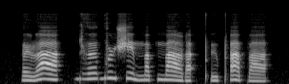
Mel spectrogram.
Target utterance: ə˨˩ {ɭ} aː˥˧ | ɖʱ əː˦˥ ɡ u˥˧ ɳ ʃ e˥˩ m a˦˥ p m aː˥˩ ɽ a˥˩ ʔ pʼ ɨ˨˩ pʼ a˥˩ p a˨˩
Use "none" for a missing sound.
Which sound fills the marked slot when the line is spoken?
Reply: ɭ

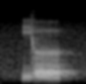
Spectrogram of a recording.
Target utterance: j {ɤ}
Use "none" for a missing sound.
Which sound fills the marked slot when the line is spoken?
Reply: ɤ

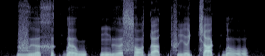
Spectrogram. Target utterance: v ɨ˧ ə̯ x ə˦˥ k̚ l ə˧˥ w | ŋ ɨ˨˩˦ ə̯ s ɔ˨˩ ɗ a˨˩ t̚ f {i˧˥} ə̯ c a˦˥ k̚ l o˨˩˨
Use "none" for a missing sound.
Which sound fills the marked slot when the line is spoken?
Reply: i˧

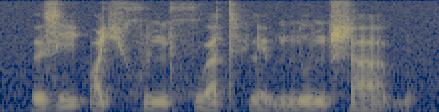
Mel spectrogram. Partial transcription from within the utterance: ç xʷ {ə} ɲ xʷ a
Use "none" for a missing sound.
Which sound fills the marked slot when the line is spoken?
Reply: ə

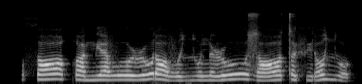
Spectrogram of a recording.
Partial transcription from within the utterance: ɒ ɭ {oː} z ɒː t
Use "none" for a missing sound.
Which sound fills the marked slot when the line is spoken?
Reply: oː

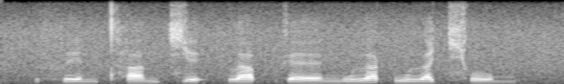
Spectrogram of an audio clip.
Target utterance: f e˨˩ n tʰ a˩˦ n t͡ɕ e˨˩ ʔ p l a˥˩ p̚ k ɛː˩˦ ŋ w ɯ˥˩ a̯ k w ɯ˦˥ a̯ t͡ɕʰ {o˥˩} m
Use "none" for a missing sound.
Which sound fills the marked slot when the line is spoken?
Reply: o˨˩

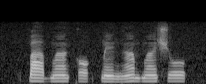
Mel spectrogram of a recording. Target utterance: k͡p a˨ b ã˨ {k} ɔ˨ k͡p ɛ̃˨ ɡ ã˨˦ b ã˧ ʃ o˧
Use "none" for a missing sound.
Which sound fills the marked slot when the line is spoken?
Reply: k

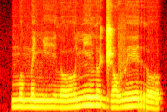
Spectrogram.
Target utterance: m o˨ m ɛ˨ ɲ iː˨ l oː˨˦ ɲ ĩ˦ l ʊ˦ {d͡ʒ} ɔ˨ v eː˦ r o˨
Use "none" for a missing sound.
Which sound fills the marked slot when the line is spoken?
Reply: d͡ʒ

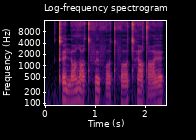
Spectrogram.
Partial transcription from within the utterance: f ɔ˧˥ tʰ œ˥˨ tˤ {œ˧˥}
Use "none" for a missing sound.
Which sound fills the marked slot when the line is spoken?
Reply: œ˧˥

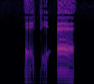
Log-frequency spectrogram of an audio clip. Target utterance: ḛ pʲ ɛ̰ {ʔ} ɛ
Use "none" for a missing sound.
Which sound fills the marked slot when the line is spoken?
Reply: ʔ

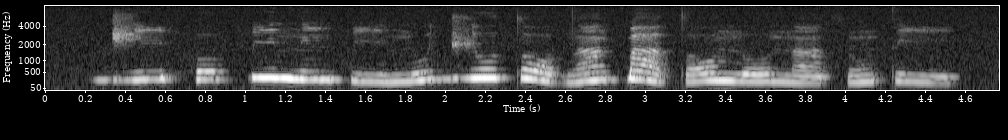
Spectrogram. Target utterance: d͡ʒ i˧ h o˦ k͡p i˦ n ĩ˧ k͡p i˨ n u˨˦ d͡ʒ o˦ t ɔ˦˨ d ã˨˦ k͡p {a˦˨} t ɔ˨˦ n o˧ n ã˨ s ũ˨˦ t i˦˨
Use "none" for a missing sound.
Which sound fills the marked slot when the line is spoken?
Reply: a˦˨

